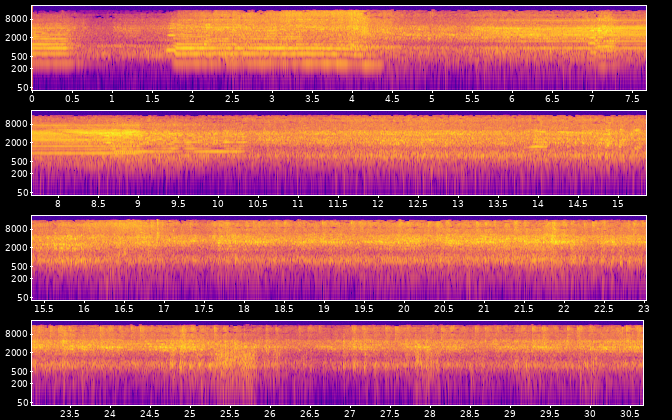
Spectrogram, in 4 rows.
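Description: Indian Railways WAP-4 electric locomotive sounding its horn in several long blasts, the pitch sagging as the second blast ends. After about ten seconds the express runs through at speed, with a steady rumble of coaches and wheels clicking over the rail joints, and a single loud knock a few seconds before the end.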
